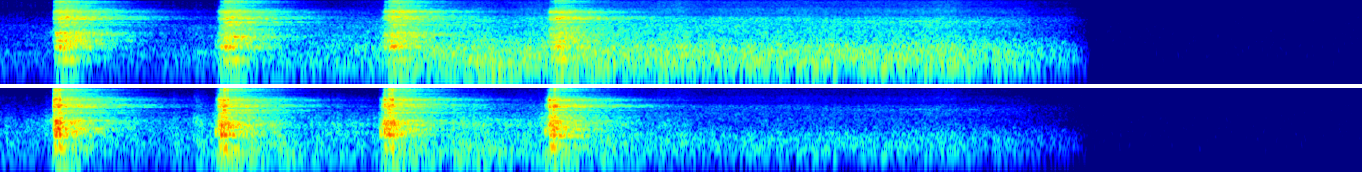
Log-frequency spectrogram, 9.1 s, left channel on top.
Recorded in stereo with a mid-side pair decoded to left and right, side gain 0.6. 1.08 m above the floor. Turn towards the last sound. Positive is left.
turn(degrees=-70)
